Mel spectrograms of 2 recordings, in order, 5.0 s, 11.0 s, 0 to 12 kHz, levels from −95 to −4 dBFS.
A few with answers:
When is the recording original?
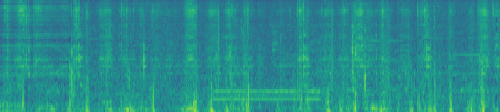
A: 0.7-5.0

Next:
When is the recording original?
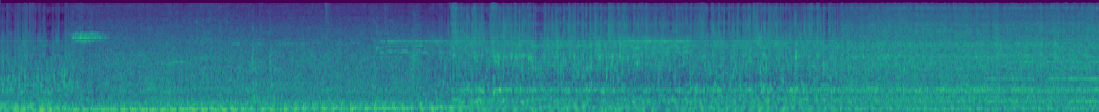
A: 0.7-4.3; 8.4-11.0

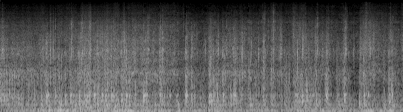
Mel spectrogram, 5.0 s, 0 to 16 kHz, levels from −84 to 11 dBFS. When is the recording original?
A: 1.8-3.6; 4.1-5.0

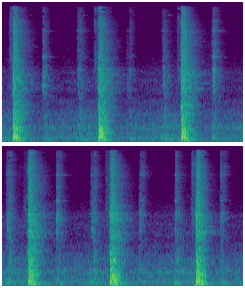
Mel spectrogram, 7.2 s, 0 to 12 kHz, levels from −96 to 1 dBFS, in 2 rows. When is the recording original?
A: 0.0-3.1; 6.7-7.2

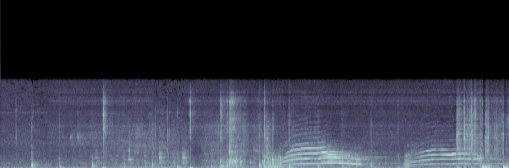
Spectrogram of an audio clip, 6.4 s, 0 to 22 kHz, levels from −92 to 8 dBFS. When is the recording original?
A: 0.0-0.6; 1.9-2.3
